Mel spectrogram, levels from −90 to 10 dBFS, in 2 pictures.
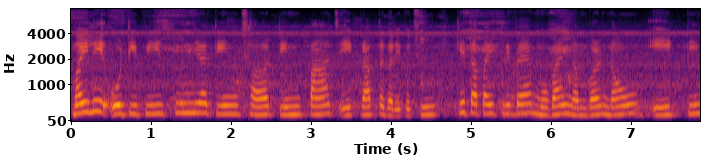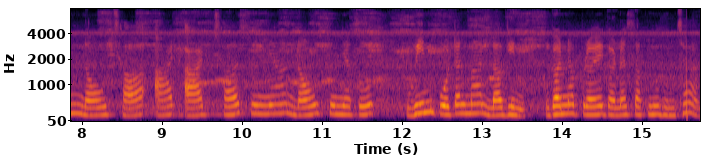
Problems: constant background noise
